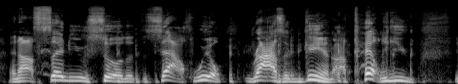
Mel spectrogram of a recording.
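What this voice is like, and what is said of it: Put-on Southern gentleman accent. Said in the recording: “Tennessee gentleman ... I love Southern accents ... this hypnotizes women”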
